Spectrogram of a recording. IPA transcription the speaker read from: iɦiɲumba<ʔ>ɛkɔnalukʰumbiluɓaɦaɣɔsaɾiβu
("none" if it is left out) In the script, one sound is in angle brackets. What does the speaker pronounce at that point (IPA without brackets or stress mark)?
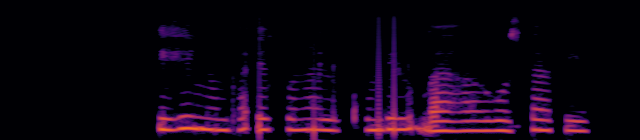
ʔ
